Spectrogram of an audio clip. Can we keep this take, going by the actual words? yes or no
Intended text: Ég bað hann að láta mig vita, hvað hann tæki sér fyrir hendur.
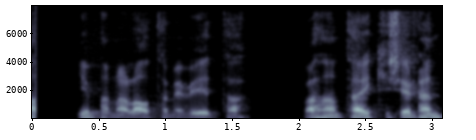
no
